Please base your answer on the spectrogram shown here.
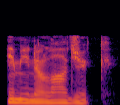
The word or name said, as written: immunologic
